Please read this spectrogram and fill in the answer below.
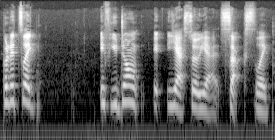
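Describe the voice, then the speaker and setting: Clear, higher-voiced woman in casual chat. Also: normal speed, fairly bright tone. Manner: informal, swears freely. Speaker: podcast guest.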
